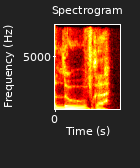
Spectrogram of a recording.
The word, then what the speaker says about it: Louvre: How do you pronounce that? Because I've always heard of it as the the Louvre. – Louvre. It's, it's the Louvre.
